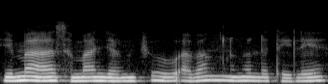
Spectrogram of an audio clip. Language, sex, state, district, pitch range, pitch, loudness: Wancho, female, Arunachal Pradesh, Longding, 165-175 Hz, 170 Hz, -13 LUFS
